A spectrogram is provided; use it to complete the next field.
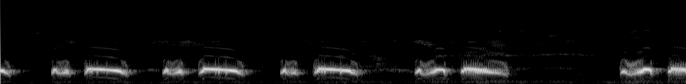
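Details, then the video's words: Spotted dove singing in the kuk 1 style, a master bird kept as a lure for other doves. Five quick phrases of soft cooing, each a brief double note and then a drawn-out falling coo, with one longer pause near the end. "Burung derkuku master gacor kuk 1 suara mantap untuk pancingan"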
